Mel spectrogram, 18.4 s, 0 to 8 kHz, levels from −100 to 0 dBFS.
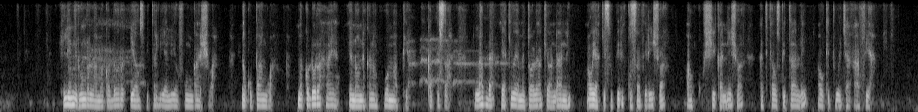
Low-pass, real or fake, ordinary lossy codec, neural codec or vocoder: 7.2 kHz; fake; Opus, 16 kbps; vocoder, 22.05 kHz, 80 mel bands, WaveNeXt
